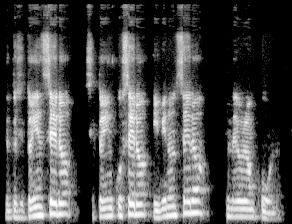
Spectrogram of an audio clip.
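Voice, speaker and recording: A man's voice: a little high, animated, fast, mellow. Chilean man teaching an online class. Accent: Chilean Spanish. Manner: explains step by step, checks in with students through constant tag questions. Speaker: university teacher. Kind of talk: live online programming class.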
